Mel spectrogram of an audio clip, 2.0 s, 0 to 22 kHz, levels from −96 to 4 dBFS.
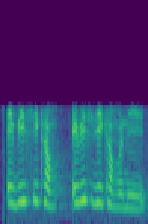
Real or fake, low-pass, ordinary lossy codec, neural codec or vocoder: real; 3.6 kHz; none; none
